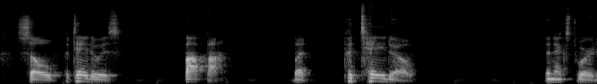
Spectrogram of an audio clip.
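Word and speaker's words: papá: is Papa there the the accent is important uh same kind of situation though just stress on the different syllable so potato is Papa but potato the next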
